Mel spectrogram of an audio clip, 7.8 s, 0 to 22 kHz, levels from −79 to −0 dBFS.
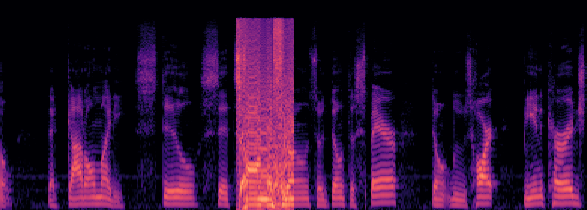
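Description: From 3.13 to 3.91 s the speech turns into a loud, harsh, nearly square buzz, with background noise as loud as the talker. That's float read as integer, likely 32-bit float samples decoded as 32-bit integers.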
